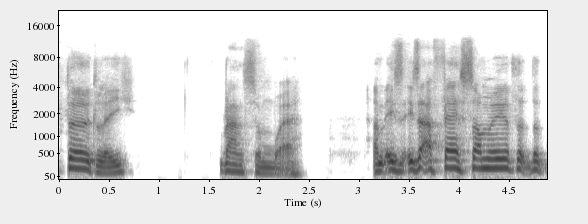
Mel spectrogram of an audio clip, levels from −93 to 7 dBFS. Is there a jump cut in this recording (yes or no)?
no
